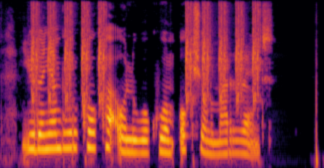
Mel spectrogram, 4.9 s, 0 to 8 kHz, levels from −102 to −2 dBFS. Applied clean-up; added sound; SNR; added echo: classical method spectral subtraction.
